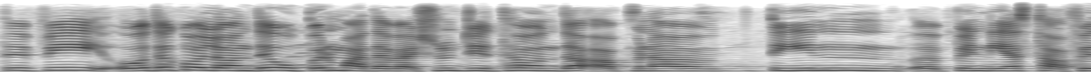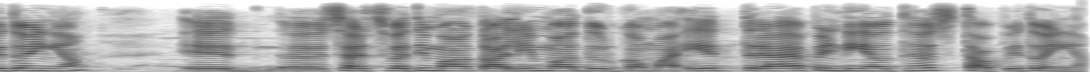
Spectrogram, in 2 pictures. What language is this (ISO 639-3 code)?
doi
